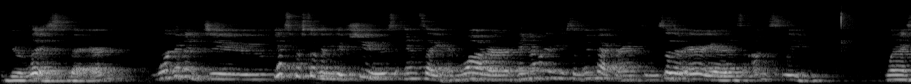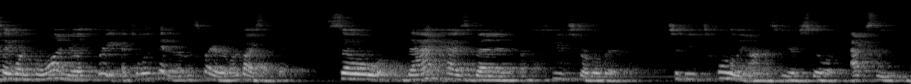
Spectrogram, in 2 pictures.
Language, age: English, 30-49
